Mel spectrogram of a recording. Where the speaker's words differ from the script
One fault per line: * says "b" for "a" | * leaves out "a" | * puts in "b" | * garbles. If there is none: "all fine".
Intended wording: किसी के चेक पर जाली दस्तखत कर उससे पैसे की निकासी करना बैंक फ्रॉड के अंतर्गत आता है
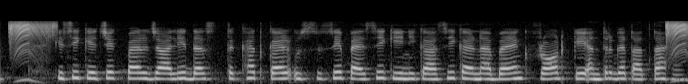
all fine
